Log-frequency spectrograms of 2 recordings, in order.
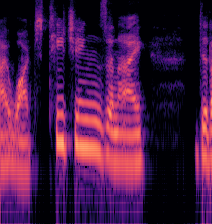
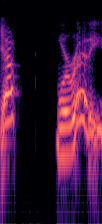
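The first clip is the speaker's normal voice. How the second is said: much higher pretend dog voice. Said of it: "they came up to me and were like".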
